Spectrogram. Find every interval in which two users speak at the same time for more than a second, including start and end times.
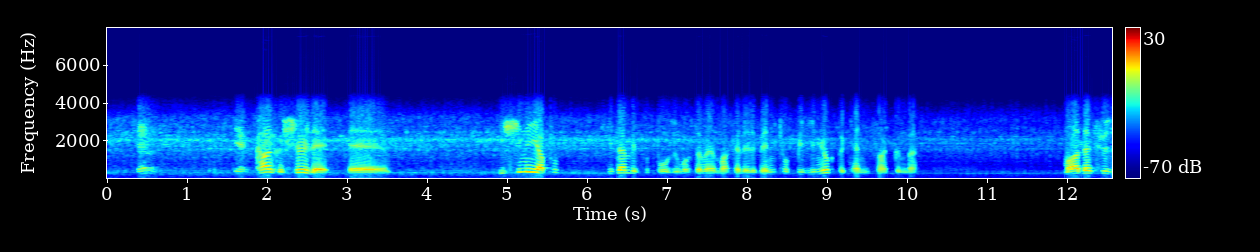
none

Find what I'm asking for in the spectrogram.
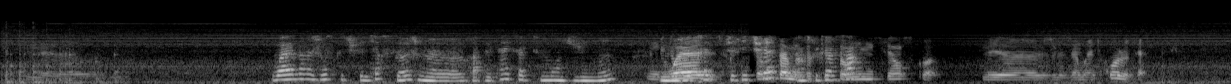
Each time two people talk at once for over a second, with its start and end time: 6.6-8.6

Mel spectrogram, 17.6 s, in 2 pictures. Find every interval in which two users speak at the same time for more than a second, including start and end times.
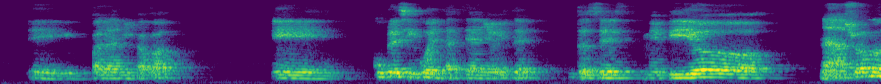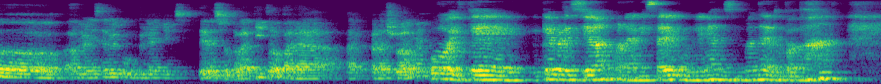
none

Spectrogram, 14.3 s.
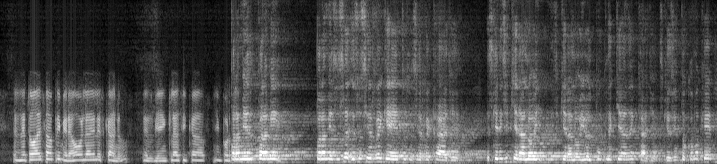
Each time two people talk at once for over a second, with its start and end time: none

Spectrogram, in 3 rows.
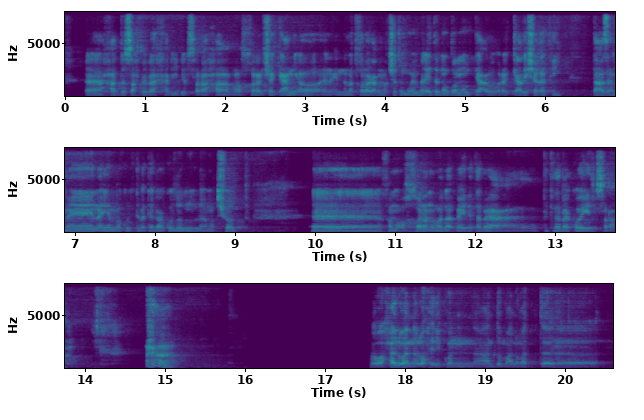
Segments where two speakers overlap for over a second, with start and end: none

